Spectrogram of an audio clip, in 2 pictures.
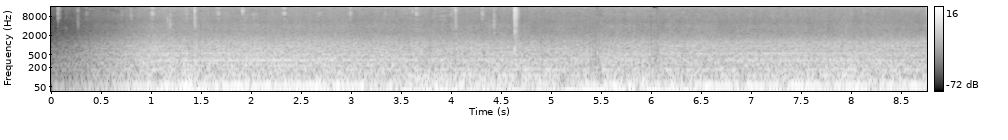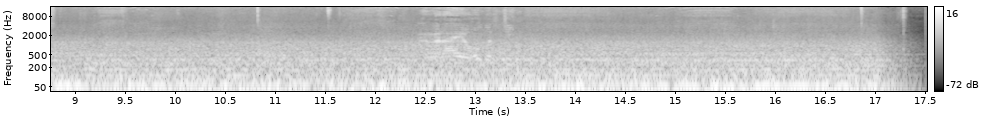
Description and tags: Driving at a speed of 110 kmph in a Citroën Berlingo Multispace 1.4i with a recording Edirol R-09 on the seat next to me, the driver.
engine, field-recording, noise, street-noise, traffic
